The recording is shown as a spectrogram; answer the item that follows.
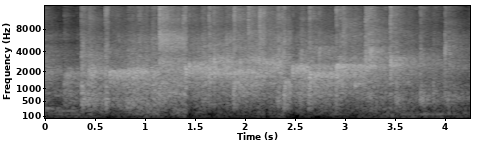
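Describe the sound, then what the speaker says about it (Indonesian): Classroom applause for a student, many hands clapping in a dense, continuous patter close by for a few seconds, with sharper individual claps standing out now and then. "Kita beri tepuk tangan."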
